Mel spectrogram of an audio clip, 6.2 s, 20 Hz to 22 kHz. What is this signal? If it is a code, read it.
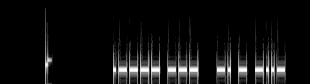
Morse code, heard as a keyed tone, about 22 wpm, 700 Hz. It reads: 1O NTX
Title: Winter Field Day Exchanges Encore 22wpm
